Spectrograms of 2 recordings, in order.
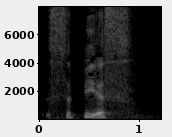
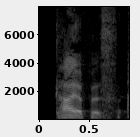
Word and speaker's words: Caiaphas: Now, Annas and Caiaphas, that's how you say his name. Sophia? Caiaphas.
